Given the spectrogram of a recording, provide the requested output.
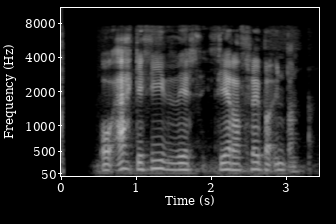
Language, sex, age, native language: Icelandic, male, 14, Icelandic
